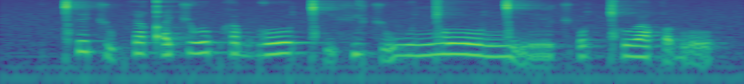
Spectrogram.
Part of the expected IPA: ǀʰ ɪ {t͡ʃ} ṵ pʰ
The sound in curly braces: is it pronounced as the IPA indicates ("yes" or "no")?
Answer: yes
